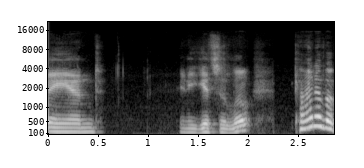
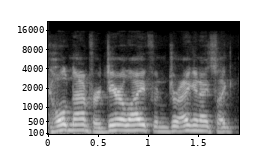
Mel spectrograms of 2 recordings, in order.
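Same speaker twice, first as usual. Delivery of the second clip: ordinary talk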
